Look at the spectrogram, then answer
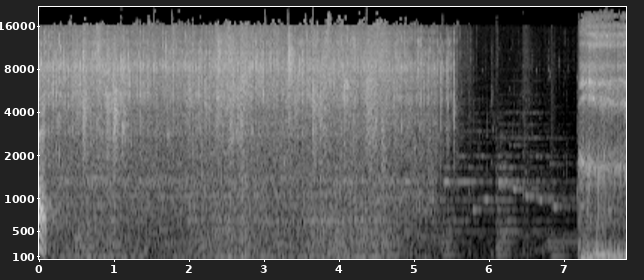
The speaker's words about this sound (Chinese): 还有，每次打开水龙头，就有冰冰凉凉的水水。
